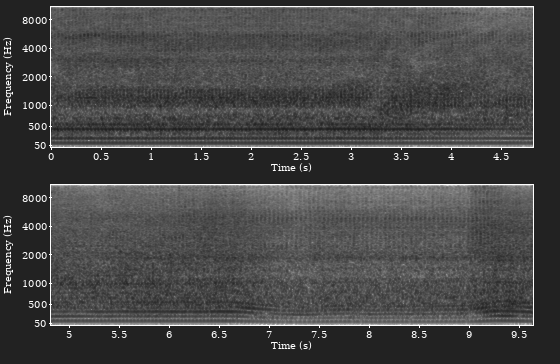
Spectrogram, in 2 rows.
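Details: Hayter Ranger 53 rotary mower after bending the throttle spring clip forward: steady, even high-revving drone at full throttle without hunting, dips briefly and recovers; revs now up where they should be.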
